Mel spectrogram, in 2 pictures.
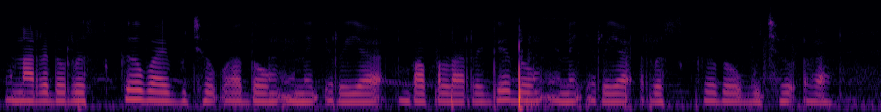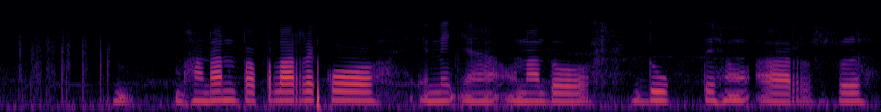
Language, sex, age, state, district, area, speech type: Santali, female, 45-60, Odisha, Mayurbhanj, rural, spontaneous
